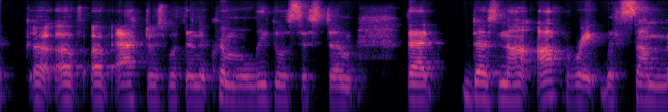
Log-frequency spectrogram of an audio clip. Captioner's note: none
